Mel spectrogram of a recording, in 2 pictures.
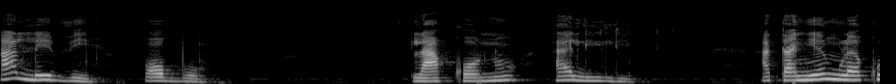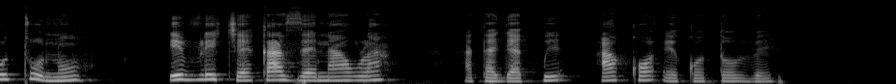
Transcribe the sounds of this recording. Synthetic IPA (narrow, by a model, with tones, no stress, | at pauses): a˦le˦vi˨ | ɔ˨bo˨ | la˨kɔ˨nõ˦ | a˦li˨li˨ | a˨t̪a˨ɲ˦e˦ŋlɛ˦ko˦t̪o˦nõ˦ | e˦vle˦t͡ʃɛ˦ka˦zɛ˨nã˦wla˦ | a˨t̪a˨d͡ʒa˨k͡pe˦ | a˦kɔ˦ʔɛ˨kɔ˨t̪ɔ˨vɛ˨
